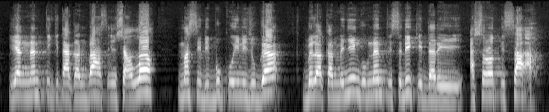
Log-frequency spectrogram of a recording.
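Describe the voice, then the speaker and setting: A man giving an Indonesian mosque study lecture as an Islamic teacher, lively, teasing the audience and asking rhetorical questions. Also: high-pitched, smooth.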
